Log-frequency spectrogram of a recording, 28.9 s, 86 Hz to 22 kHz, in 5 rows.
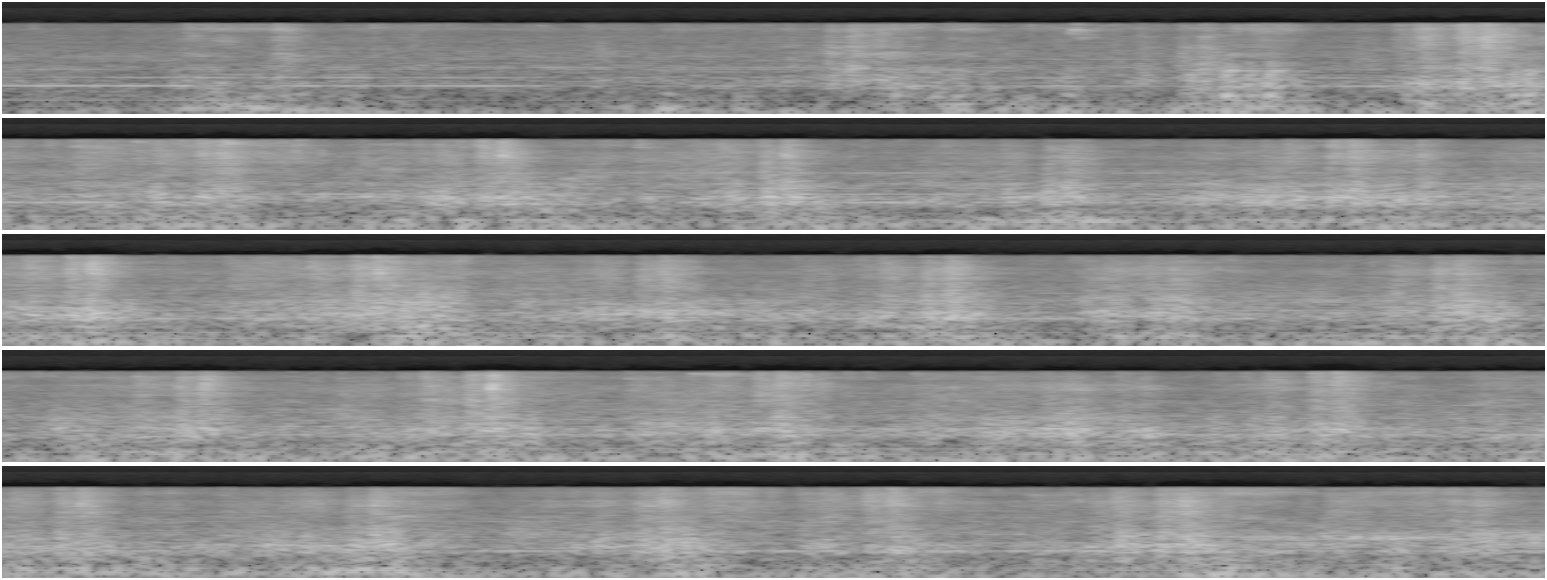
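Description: JR East 115 series electric multiple unit running at speed, heard on board: a steady rumble of wheels on rail with repeated clicks from the rail joints.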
